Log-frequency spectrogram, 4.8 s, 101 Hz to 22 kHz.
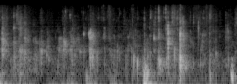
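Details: Pit bull named Bounce eating raw food such as loach, tuna, beef kidney, lamb spine and horse meat, filmed on an Insta360 ONE R; wet, squelchy chewing with scattered crunchy clicks and a steady low hum underneath.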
